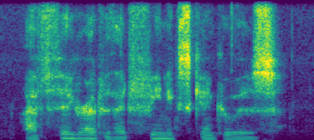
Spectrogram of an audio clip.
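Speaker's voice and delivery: muttering under the breath. In a role-play scene, a character speaks to himself, muttering under his breath. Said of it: "You hear him mutter under his breath".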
